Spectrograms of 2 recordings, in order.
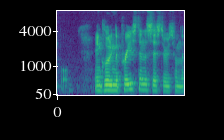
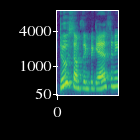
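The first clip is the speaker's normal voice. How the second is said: higher, a little louder plea; shouting; 6 semitones higher, 4 dB louder, faster than usual. A narrator's reading. Townspeople shouting at Big Anthony to act. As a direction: beg him to fix it. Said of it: "they shouted".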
